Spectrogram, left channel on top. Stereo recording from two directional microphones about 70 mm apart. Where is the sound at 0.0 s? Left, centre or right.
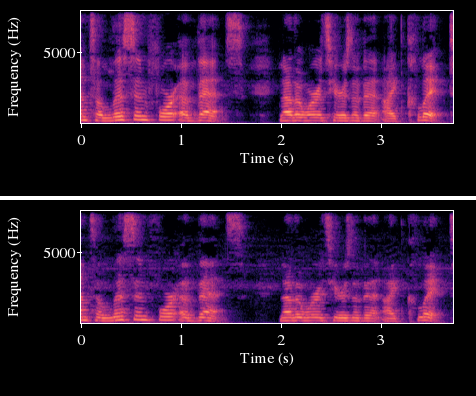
Centre.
